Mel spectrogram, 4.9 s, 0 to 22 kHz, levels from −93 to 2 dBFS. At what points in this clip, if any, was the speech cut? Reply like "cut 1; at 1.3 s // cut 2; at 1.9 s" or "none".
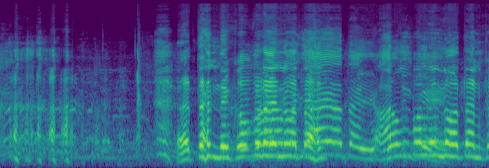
none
